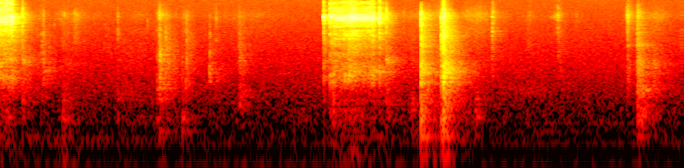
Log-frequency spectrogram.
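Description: Double-sided tape is peeled and pressed onto a handmade Valentine papercraft card, giving a couple of short, sharp, close ripping bursts amid quiet handling noises, with no talking.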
